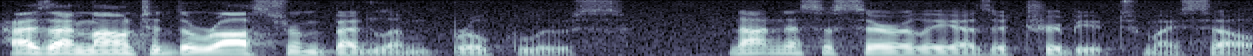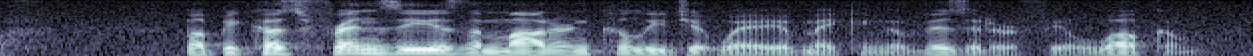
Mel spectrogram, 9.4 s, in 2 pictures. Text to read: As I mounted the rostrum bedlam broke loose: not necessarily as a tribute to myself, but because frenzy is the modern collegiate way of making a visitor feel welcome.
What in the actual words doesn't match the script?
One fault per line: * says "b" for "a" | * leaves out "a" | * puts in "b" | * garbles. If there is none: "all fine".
all fine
